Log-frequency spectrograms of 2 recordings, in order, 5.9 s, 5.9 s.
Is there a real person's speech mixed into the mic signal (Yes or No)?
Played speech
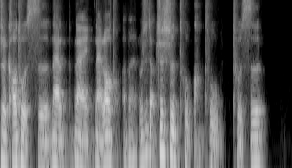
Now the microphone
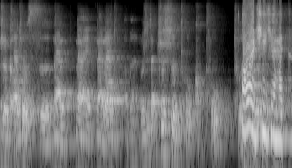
Yes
